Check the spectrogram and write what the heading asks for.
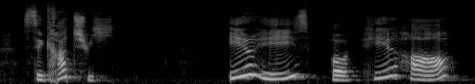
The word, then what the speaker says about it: gratuit: We say, c'est gratuit. So, the last T is silent. One more time. C'est gratuit.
